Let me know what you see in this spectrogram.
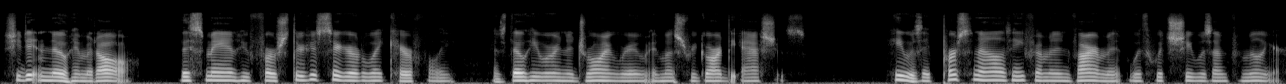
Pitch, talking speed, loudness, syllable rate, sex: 170 Hz, 175 wpm, -19 LUFS, 5.4 syllables/s, female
